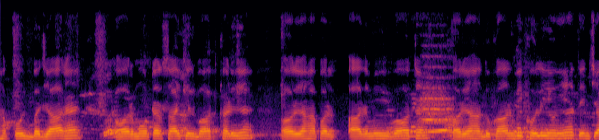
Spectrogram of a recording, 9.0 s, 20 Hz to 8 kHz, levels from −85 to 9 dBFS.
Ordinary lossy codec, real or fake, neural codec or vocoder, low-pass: none; real; none; 7.2 kHz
